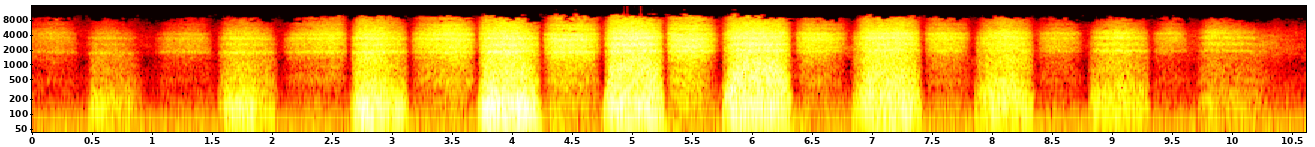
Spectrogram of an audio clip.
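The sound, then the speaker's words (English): A person imitates Cheyne-Stokes breathing: about twenty quick, gasping breaths, swelling louder toward the middle and then fading again, with no talking. “It's called Shane Stokes breathing. You just watch the patient.”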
